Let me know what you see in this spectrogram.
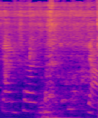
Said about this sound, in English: Sheesh, she must be in the shower. We're gonna be late.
